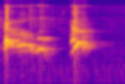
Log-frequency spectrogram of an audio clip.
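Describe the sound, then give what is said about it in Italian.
A dog, Milli, barks twice, loud: a longer first bark, a brief pause, then a shorter second one. No one talks over it. “C'è anche il cane, sì.”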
